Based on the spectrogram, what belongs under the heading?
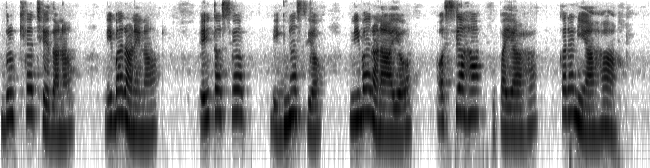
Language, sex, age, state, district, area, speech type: Sanskrit, female, 18-30, Odisha, Nayagarh, rural, spontaneous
